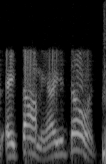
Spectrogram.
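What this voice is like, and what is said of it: Heavy put-on Italian accent. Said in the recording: “I'm very Italian, and I said with a heavy Italian accent”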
